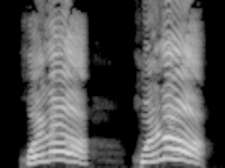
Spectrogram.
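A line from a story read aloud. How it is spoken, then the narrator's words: Distant call from shore. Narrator (Chinese): 岸上传来耶尔尼斯涅的呼喊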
